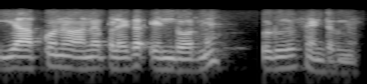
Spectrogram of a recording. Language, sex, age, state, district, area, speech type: Hindi, male, 45-60, Madhya Pradesh, Gwalior, urban, conversation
